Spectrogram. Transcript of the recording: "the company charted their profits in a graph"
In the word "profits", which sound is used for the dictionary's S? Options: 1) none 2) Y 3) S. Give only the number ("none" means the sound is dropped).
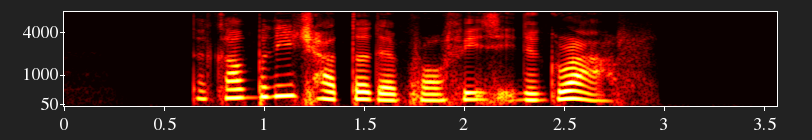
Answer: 3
